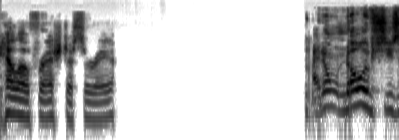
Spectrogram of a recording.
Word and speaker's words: Saraya: Saraya, as she has told us it is pronounced.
